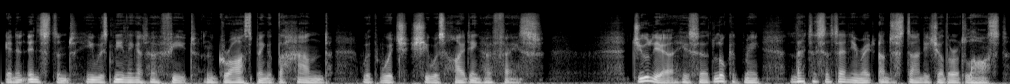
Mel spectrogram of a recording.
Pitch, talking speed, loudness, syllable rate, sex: 95 Hz, 220 wpm, -18 LUFS, 5.5 syllables/s, male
